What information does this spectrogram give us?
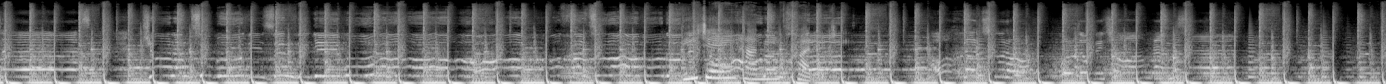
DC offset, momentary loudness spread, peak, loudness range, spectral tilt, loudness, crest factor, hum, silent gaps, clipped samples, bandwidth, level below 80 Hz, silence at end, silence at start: under 0.1%; 3 LU; 0 dBFS; 2 LU; -5 dB/octave; -9 LUFS; 6 dB; none; none; 0.3%; 19.5 kHz; -8 dBFS; 0 s; 0 s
